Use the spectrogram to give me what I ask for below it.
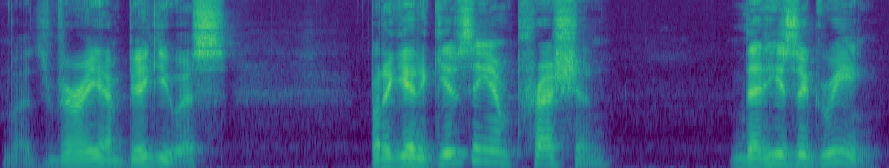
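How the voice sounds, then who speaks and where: A man teaching a Bible lesson in a relaxed, conversational way, with small asides as he explains. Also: mid-range voice, slow.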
